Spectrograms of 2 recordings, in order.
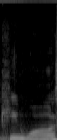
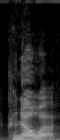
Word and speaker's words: quinoa: n o a spelled yes yes and you pronounce it quinoa so very good yeah quinoa I did a YouTube video and uh we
